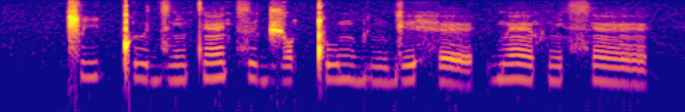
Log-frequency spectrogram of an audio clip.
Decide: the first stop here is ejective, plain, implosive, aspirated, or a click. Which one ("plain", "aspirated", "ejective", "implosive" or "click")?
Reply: click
